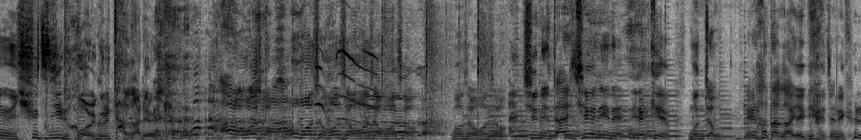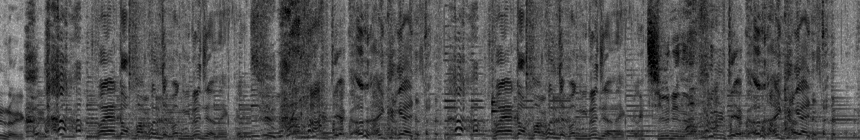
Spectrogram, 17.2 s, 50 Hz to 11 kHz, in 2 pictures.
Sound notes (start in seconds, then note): 11.0 haha; 11.0 laughing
